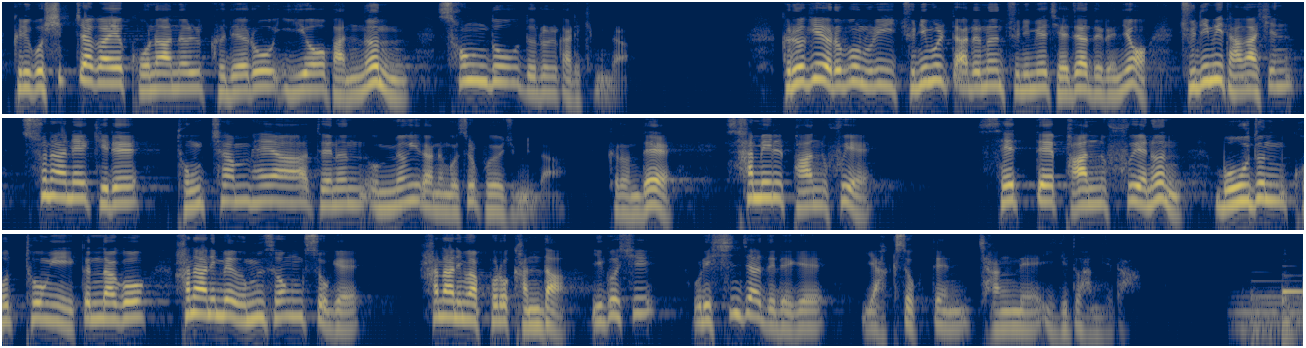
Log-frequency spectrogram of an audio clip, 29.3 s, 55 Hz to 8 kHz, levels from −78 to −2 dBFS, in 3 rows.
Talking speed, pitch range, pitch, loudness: 275 characters per minute, 155-210 Hz, 185 Hz, -26 LUFS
